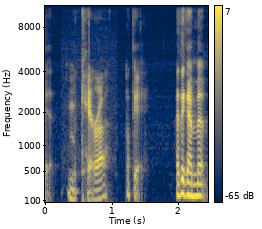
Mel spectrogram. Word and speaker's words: Machera: All right, so this man who has now welcomed them in, Elias Makera. He has... Makera? That's how I say it. How do you say it? With more of a Machera? Mashera.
